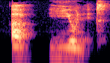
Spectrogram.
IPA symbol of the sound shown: j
